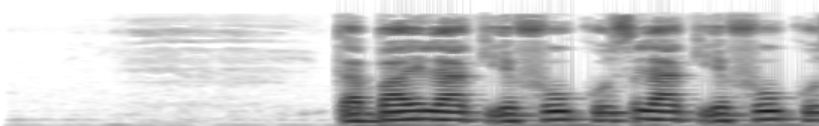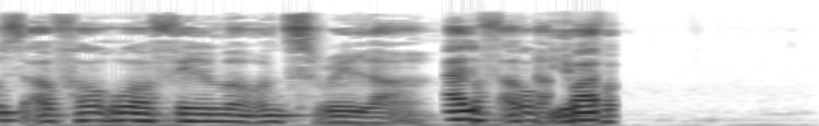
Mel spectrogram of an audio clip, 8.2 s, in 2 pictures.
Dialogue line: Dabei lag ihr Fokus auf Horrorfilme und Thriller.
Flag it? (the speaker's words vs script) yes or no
yes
